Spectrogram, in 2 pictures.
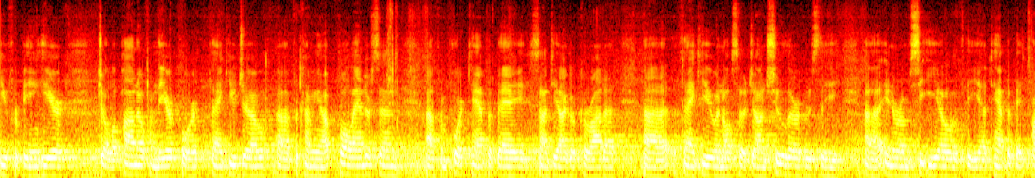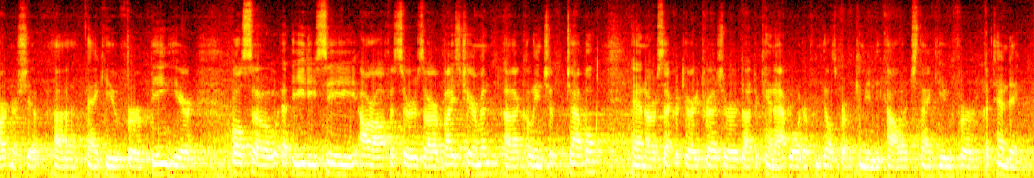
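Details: Adult male speaker; Normal speech.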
